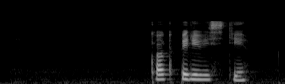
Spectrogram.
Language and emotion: Russian, neutral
